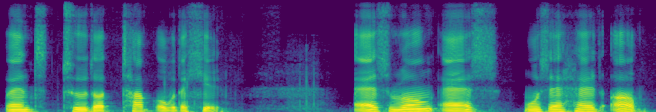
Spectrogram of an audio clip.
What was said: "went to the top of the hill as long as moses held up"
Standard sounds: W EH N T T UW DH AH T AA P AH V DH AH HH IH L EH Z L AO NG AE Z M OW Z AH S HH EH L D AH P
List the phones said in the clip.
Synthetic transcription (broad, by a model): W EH N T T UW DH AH T AA P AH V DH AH HH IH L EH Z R AO NG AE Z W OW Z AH HH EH D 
